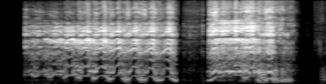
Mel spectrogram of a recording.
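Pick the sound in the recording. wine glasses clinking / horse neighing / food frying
horse neighing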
